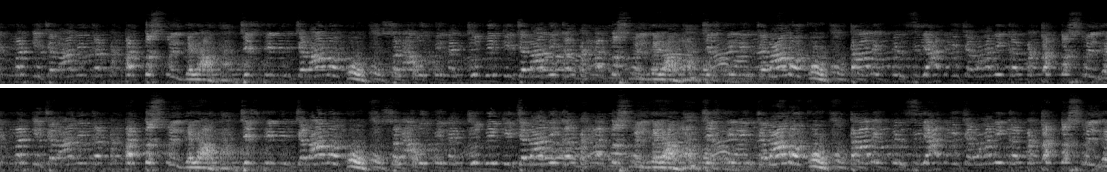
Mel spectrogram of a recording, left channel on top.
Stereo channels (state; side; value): quieter; left; 3.7 dB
